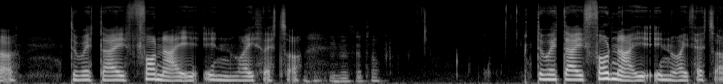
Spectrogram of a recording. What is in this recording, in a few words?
"ffoonau", Welsh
